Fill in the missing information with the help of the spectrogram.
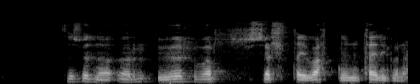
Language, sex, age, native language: Icelandic, male, 60-69, Icelandic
